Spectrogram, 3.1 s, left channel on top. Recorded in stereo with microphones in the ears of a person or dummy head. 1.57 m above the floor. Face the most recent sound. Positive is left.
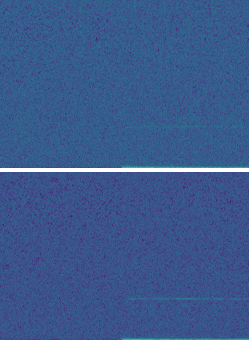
turn(degrees=25)  # may be behind; listen again after turning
